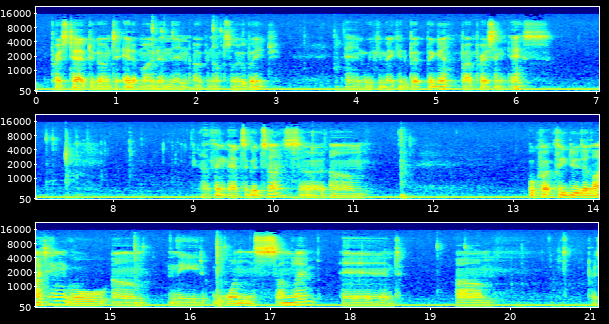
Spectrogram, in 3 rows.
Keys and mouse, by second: 4.0 s, 7.7 Tab, 8.2 click, 10.0 middle click, 11.9-15.5 right drag, 17.9 click, 19.3-21.1 drag, 20.7 r.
